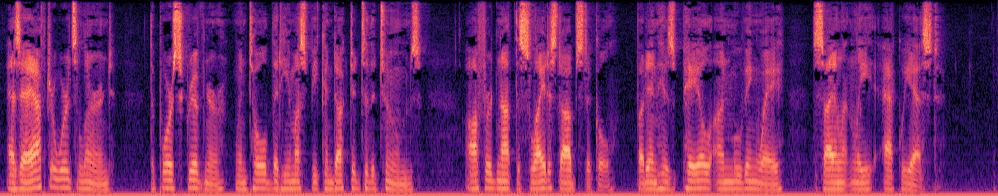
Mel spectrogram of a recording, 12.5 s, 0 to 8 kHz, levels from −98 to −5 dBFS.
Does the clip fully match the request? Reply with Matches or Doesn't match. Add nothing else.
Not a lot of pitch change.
Matches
